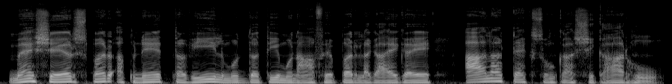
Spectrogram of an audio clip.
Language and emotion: Urdu, sad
